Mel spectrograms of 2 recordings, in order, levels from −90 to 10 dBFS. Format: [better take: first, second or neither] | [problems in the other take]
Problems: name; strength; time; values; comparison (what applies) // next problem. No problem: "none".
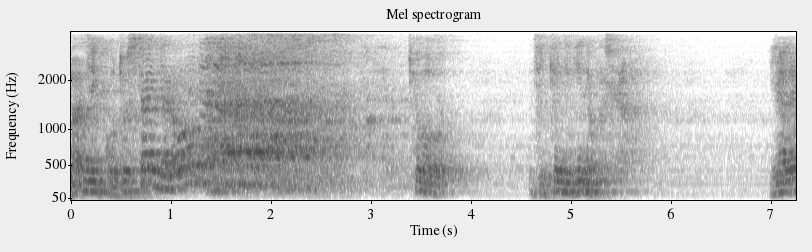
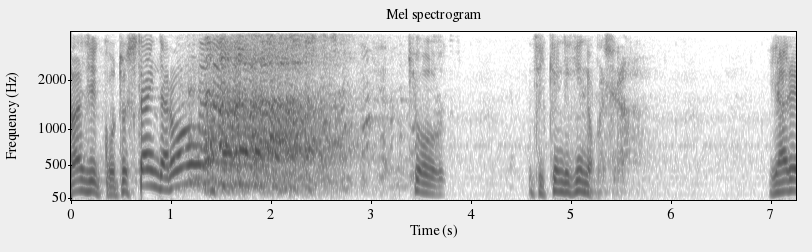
second | room echo; dies away in 0.9 s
